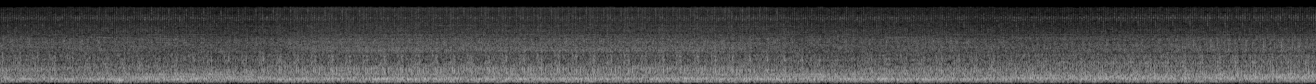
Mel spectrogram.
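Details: BMW M62B44TU V8 at idle with stock exhaust, right after replacing the timing chain tensioner with an INA aftermarket part to cure chain rattle: steady even idle, smooth hum, no rattle or knock; chain sounds quiet and healthy.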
